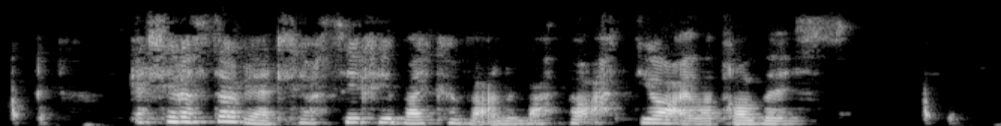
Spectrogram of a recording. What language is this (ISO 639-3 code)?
cym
